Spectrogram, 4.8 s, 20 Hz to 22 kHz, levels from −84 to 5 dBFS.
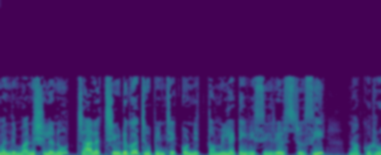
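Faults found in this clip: MP3 compression, throughout the clip. Speech band-limited, nothing above 11.2 kHz. Watery, swirly texture, smeared attacks, chirpy s sounds. Likely an MP3 encoder starved of bits, cutting treble and switching weak frequency lines on and off between frames. Damage fits about 48 kbps.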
